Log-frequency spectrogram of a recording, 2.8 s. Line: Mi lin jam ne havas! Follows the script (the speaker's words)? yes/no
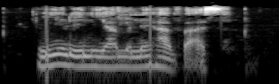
yes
